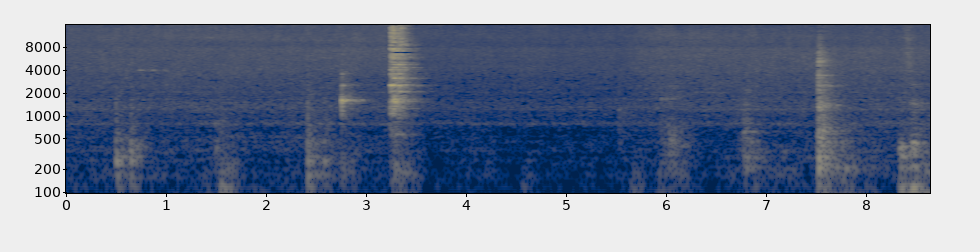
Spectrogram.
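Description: Mutton curry with onions, star anise and chili cooks in a pot, giving a faint sizzle broken by scattered clinks and scraping stirs, close and fairly quiet, with no voices.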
